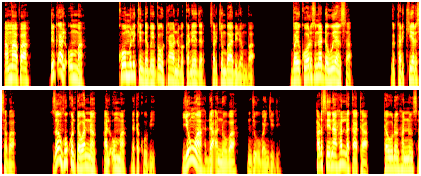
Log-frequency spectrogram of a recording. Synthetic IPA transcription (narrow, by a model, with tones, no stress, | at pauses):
ʔa˨mːaː˦ɸaː˦ | d̥ʊ˦kʔa˨lʔʊ˦mːaː˨ | kʷoː˦mʊ˦lkʲɪ˨nda˨ba˨jba˦˨wta˦ha˨nʊ˨bɐ˨kɐ˨neː˦zɐ˨rsɐ˦ɽkʲɪ˦mbaː˦bɪ˨lɔ˨mba˦ʔ | ba˨jkʷːɐ˦rs̬ɐ˦nɐ˦rda˨wʊ˦jɐ˨nsa̰˨ʔ | ɡa˨kɐ˨ɽkʲɪ˦jɐ˦rsa˨ba˨ʔ | zɐ˦˨ŋɦʊ˦kʷʊ˨nta˨wɐ˦nːɐ˨ŋʔa˨lʔʊ˦mːaː˨da˨ta˦kʷoː˨bi˦ | jɪ˦ŋwaː˨da˨ʔa˨nːoː˨ba˦ʔɪ˦nd͡ʒi˦ʔʊ˨bɐ˦ŋɡʲɪ˦d͡ʒiː˨ | ha˦rse˦na˦ɦa˦lːɐ˨kaː˨ta˦ | ta˦wʊ˦ɽɪ˦ŋɦa˦nːʊ˦nsa̰˨ʔ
